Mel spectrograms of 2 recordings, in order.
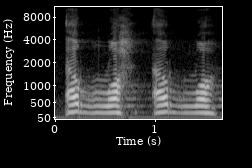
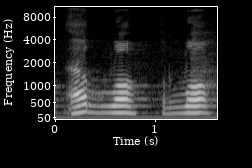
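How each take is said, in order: No difference in how they are said.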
